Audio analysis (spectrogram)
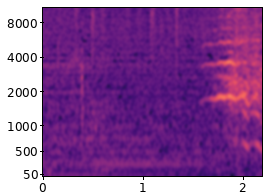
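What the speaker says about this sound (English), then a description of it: "Luckily, Geralt can always count on his horse, Roach, to help him in his travels" Roach, Geralt's horse in The Witcher 3: The Wild Hunt, gives a loud, close whinny near the end, after soft hoof clip-clops and quiet game ambience.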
